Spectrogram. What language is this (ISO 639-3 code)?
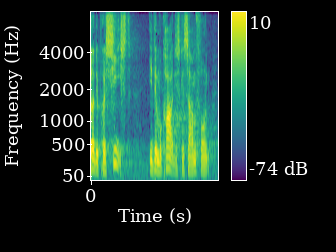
dan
